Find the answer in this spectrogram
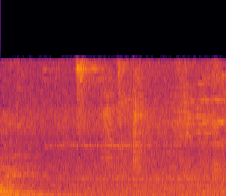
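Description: A man's voice holds the end of a word briefly at the start, then a steady rushing background noise fills the pause.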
